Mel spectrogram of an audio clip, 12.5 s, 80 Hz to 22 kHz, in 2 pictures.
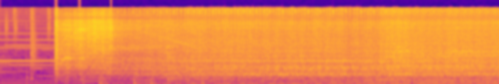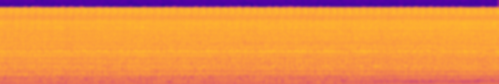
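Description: Saab 9-3's newly swapped four-cylinder engine starting from cold: a short loud burst as it cranks and catches about a second in, then idling steadily, a little louder from about five seconds in.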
